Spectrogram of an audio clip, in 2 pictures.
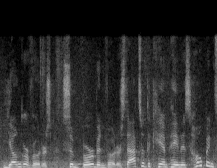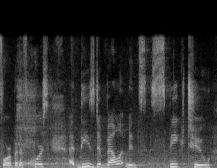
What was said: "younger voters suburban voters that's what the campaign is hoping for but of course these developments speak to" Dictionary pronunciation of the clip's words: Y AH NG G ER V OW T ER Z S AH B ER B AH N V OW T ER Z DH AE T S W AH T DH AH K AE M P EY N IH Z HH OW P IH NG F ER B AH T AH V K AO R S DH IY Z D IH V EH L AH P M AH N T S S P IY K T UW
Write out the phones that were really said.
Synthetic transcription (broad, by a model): Y AH NG G ER V OW T ER Z S AH B ER B AH N V OW T ER Z DH AE T S W AH T DH AH K AE M P EY N IH Z HH OW P IH NG F ER B AH T AH V K AO R S DH IY Z D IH V EH L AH P M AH N T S S P IY K T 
